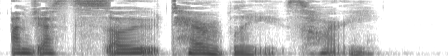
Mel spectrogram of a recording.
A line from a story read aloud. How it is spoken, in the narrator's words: said Celeste again, and her voice shook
